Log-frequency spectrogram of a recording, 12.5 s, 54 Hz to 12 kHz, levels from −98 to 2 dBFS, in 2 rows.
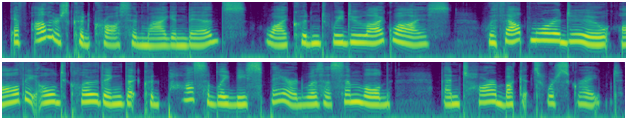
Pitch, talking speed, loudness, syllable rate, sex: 235 Hz, 150 wpm, -17 LUFS, 4.2 syllables/s, female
